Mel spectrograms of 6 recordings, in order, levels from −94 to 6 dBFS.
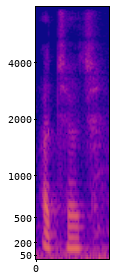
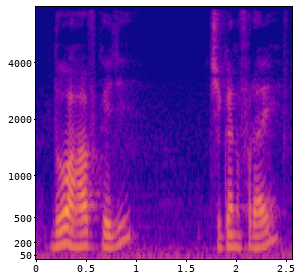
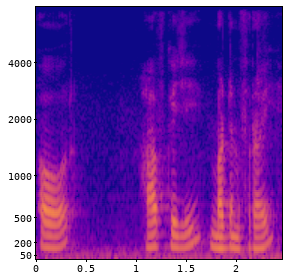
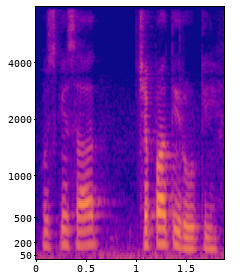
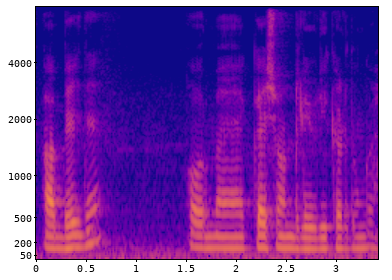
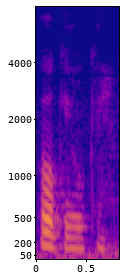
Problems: none marked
